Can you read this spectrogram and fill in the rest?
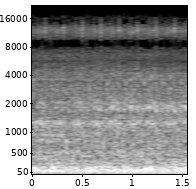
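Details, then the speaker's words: Ford 7.3 Powerstroke after replacing injectors that weren't flowing oil, with an oil change and a modification using hydraulic lines and a bank-to-bank crossover tube. Steady, even diesel idle with a deep regular clatter, no misses or knocks. Expected to smooth out further after driving. "and then there's also a crossover tube from bank to bank that makes these run a lot smoother um i still think it's gonna smooth out after i go for a drive as well"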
